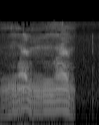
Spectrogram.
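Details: A dog 'talking' with a drawn-out, low, groaning moan lasting about a second and a half. It is rich in harmonics and swells twice in loudness before stopping, followed by near silence.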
